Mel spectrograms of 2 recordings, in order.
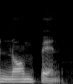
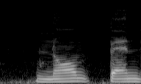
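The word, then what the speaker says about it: Phnom Penh: capacity का नाम है वो है नाम पेन नाम पेन जो है इसकी कैपिटल सिटी का नाम है ये पी जो है ये साइलेंट है यह नाम पेन जो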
